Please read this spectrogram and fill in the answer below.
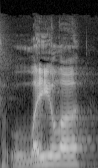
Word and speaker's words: Leyla: People bitching me about me mispronouncing Layla's name. It's Leyla Hirsch.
